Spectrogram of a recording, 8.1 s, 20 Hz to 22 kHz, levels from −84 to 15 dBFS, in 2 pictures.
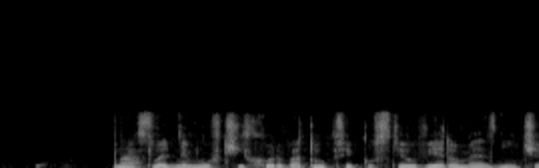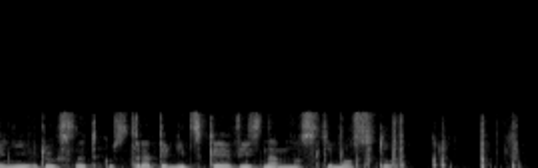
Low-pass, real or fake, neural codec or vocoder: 7.2 kHz; fake; codec, 16 kHz, 4.8 kbps, FACodec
